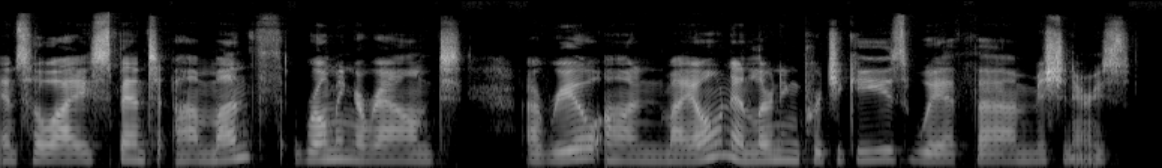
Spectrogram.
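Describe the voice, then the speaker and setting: An ordinary speaking voice, a woman at medium pitch with fairly even intonation and a fairly slow pace, in a very clean recording with a silent background. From southern Ontario, Canada (Richmond Hill, near Toronto). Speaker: senior diplomat. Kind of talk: interview.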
